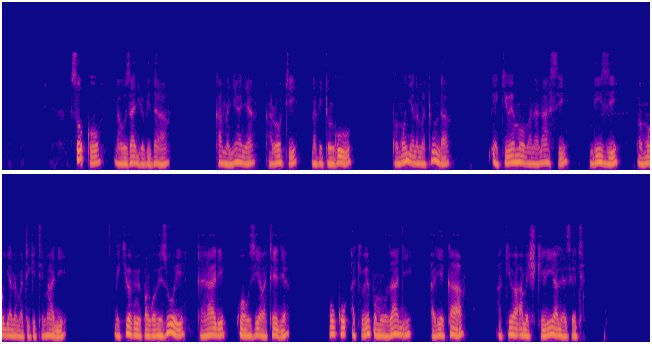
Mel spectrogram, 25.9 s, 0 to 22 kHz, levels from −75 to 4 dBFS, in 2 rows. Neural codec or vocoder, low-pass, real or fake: vocoder, 22.05 kHz, 80 mel bands, Vocos; 7.2 kHz; fake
